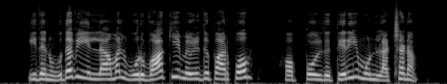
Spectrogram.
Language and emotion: Tamil, angry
